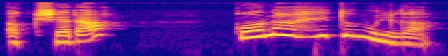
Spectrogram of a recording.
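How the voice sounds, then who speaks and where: A woman's voice: high voice, sing-song, unhurried, darkish tone, no room sound, studio quality, pitched above the performer's own voice. A woman storyteller voicing a shrewd middle-aged mother who questions in an insistent, worried, motherly way. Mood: probing.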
